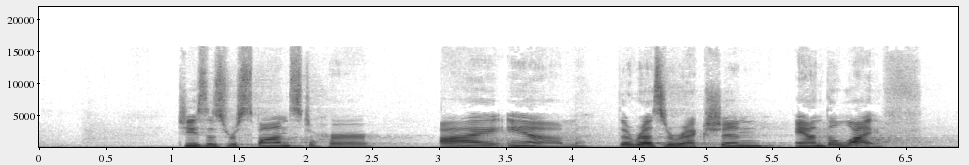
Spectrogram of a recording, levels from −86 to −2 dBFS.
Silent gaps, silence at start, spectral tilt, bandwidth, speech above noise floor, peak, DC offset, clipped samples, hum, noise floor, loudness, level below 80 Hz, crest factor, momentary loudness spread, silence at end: none; 1.05 s; -3 dB/octave; 16 kHz; 29 dB; -6 dBFS; under 0.1%; under 0.1%; none; -55 dBFS; -26 LUFS; -62 dBFS; 20 dB; 13 LU; 0.3 s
